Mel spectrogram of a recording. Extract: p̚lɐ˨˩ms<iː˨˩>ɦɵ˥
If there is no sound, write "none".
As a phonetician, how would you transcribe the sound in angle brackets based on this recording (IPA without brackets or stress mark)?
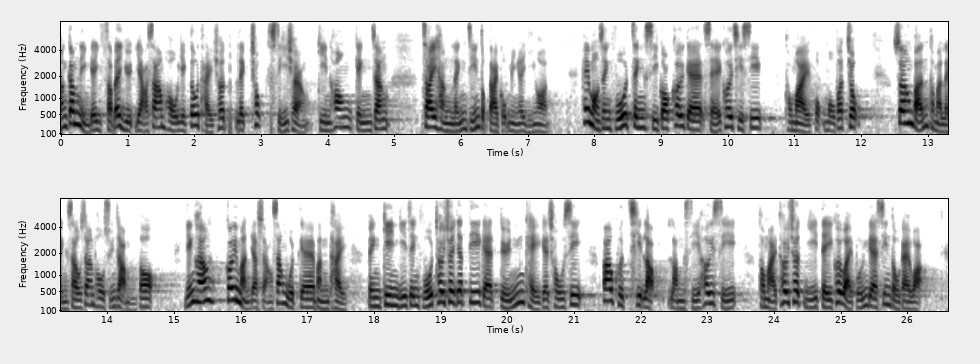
iː˨˩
